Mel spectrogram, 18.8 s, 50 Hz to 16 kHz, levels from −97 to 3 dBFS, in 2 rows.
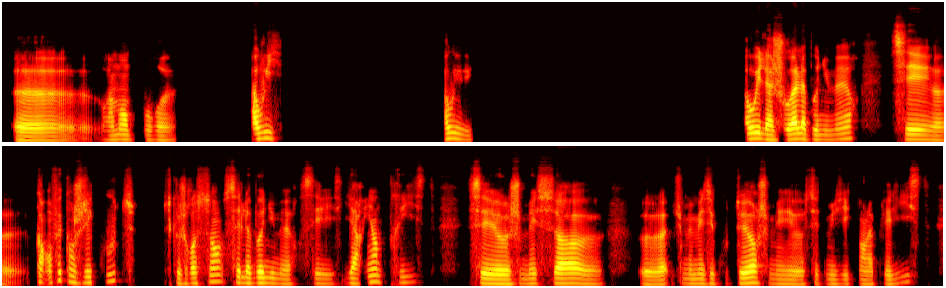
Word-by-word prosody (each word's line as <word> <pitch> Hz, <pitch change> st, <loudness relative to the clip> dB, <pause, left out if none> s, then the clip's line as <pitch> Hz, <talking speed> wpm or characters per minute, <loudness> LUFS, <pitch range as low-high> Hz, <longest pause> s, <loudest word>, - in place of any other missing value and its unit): heu, 105 Hz, -1 st, +2 dB
vraiment 120 Hz, +1 st, -1 dB
pour, 115 Hz, -2 st, -5 dB
heu 115 Hz, +1 st, -10 dB, 0.8 s
ah 140 Hz, -, +7 dB
oui! 160 Hz, 0 st, -4 dB, 1.7 s
Ah -, -, +3 dB
oui, 150 Hz, -, -3 dB
oui! 120 Hz, -3 st, -12 dB, 2.7 s
Ah -, -, +5 dB
oui, 155 Hz, -, +7 dB
la 130 Hz, -4 st, +5 dB
joie, 130 Hz, +3 st, +8 dB
la 140 Hz, -, +6 dB
bonne 125 Hz, 0 st, -5 dB
humeur, 135 Hz, +5 st, -4 dB, 0.3 s
c'est, 130 Hz, -2 st, +4 dB
heu 110 Hz, 0 st, -5 dB
quand -, -, -1 dB
en -, -, 0 dB
fait, 210 Hz, -, -4 dB
quand 165 Hz, -, -4 dB
j'écoute 150 Hz, +7 st, -5 dB, 0.3 s
ce -, -, -6 dB
que -, -, -5 dB
je -, -, -5 dB
ressens 175 Hz, +6 st, -1 dB
c'est 150 Hz, -, -2 dB
de -, -, -7 dB
la 140 Hz, -, +2 dB
bonne 140 Hz, +1 st, +3 dB
humeur. 125 Hz, -3 st, -7 dB
C'est 125 Hz, -, -8 dB
il 120 Hz, -, -20 dB
y 135 Hz, -, -5 dB
a 130 Hz, -, +3 dB
rien 170 Hz, +5 st, -2 dB
de 165 Hz, -, -16 dB
triste, 155 Hz, +3 st, -17 dB, 0.3 s
c'est, 130 Hz, -2 st, +3 dB
heu, 120 Hz, 0 st, +5 dB
je 120 Hz, +1 st, -1 dB
mets 125 Hz, +1 st, -5 dB
ça, 130 Hz, 0 st, +6 dB
heu 115 Hz, -1 st, -6 dB, 0.4 s
heu, 110 Hz, 0 st, 0 dB
je -, -, -13 dB
mets 125 Hz, -, -8 dB
mes 125 Hz, 0 st, -4 dB
écouteurs, 135 Hz, +4 st, +3 dB
je 145 Hz, -3 st, -4 dB
mets, 115 Hz, -1 st, -6 dB
heu, 110 Hz, -, -3 dB
cette 120 Hz, +1 st, -13 dB
musique 115 Hz, 0 st, -11 dB
dans 115 Hz, -, -5 dB
la 110 Hz, -, -5 dB
playlist 120 Hz, +9 st, -11 dB
125 Hz, 185 wpm, -26 LUFS, 115-145 Hz, 2.7 s, joie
